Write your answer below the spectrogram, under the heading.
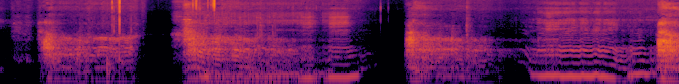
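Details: Dog growling in low, rough rumbling bursts separated by short silences, followed by a higher, wavering harmonic whine near the end, indoors.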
